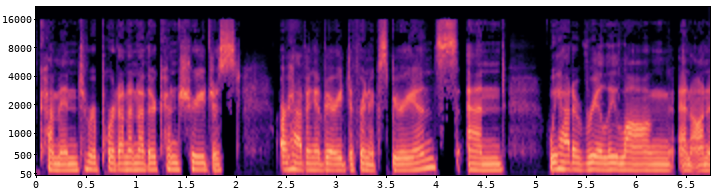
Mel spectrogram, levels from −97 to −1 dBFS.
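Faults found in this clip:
Call bitrate drop, 1.63 to 4.09 s, just after "to report on another". Speech turns coarse, watery and muffled, then clears. Probable component: Opus encoder following a falling bandwidth estimate. Sound fits a cut from about 40 to 16 kbps, held near its lowest for roughly 2.4 s. Coarser coding plus narrowed high-frequency band until the rate recovers.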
